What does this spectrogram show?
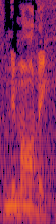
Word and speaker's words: mnemonic: mnemonic codes or symbols m is silent so that's why the spelling starts with n e m o n i c so m is silent mnemonic second it has to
